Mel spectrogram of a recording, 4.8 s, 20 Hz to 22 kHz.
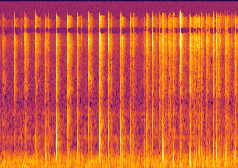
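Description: Long acrylic nails from both hands rapidly tap and scratch a hollow, green, matte-textured ceramic cup. The result is a fast run of short, dry clicks with a low hollow body around 320 Hz and almost no ring, over faint scratchy rustling.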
